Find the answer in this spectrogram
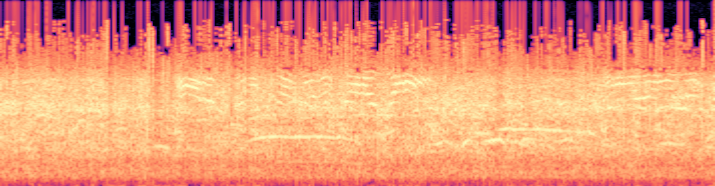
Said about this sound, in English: Hear that crowd still murmuring over that play of Bartell.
